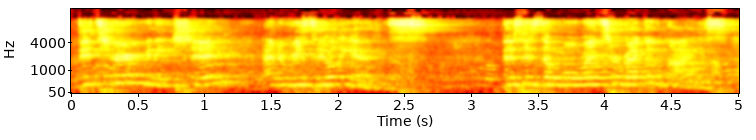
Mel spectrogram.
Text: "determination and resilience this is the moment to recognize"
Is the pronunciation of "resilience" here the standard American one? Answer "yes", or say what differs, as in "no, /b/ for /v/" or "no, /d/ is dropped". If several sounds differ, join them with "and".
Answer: yes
